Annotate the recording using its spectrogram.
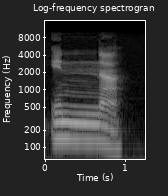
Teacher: you pronounce the first noon sakin, and then the sound of the second noon comes directly out without taking a pause or breaking the sound. So it'll be inna. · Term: gemination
